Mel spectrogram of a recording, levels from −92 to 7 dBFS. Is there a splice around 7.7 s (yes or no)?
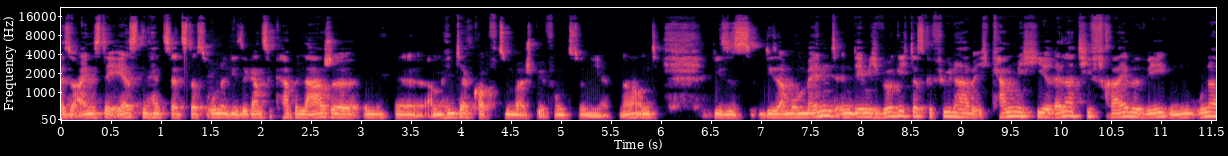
no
